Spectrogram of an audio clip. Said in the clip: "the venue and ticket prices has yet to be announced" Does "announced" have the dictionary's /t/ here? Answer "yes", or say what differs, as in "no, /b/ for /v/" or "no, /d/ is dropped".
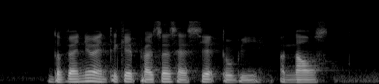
yes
